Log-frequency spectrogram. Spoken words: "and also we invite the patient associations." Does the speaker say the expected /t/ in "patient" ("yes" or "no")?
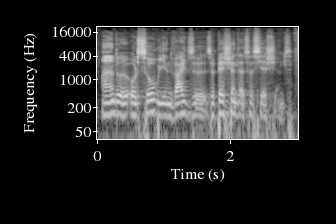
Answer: yes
